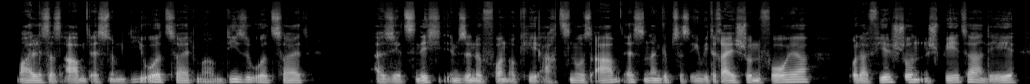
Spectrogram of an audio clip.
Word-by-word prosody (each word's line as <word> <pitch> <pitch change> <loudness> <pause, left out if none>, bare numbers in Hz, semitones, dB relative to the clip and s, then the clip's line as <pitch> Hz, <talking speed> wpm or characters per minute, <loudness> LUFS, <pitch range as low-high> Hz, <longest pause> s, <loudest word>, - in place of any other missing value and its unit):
Mal 90 +2 +2
ist 90 -1 0
das 80 - -1
Abendessen 85 -1 +1
um 80 +1 -4
die 115 +3 -5
Uhrzeit, 95 -5 +2
mal - - -6
um - - -8
diese 115 -2 0
Uhrzeit. 90 -2 0 0.6
Also, 85 0 -2
jetzt 80 - +2
nicht 100 +2 0
im 90 - -2
Sinne 90 -1 +2
von: - - -2
„Okay, - - -4
18:00 95 -3 -3
ist - - -3
Abendessen, 110 +3 0
und - - -2
dann 90 -1 +1
gibt's 90 -1 -3
das - - -2
irgendwie 85 0 -4
3 90 +2 +3
Stunden 95 -2 +1
vorher 115 +6 +2 0.3
oder 85 -1 +1
4 110 +8 +2
Stunden 115 -3 +1
später.“ 105 +4 0
Ne, 90 +5 +1
90 Hz, 200 wpm, -23 LUFS, 85-105 Hz, 0.6 s, 3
